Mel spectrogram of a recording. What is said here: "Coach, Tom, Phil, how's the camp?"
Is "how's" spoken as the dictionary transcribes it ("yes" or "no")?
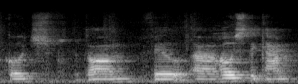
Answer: no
